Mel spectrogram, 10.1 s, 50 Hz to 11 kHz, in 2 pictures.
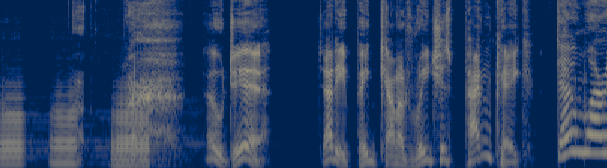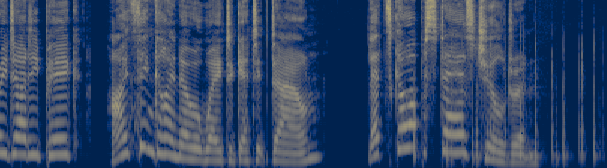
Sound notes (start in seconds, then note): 1.0 sighs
